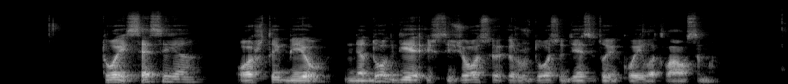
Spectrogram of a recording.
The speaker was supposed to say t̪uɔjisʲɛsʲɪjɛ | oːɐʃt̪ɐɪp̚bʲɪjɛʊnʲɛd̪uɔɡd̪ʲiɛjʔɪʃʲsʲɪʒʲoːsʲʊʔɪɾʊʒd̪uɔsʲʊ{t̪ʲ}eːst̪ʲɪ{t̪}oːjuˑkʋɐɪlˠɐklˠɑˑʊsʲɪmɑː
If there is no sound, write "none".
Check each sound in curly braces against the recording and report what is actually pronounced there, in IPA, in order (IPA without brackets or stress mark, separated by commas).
d̪ʲ, t̪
